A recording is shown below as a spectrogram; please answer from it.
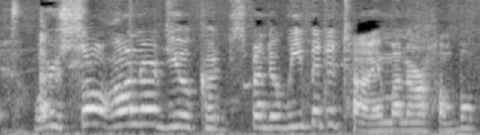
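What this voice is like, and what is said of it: Poor put-on Irish accent. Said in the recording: “He always does a shit Irish accent.”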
